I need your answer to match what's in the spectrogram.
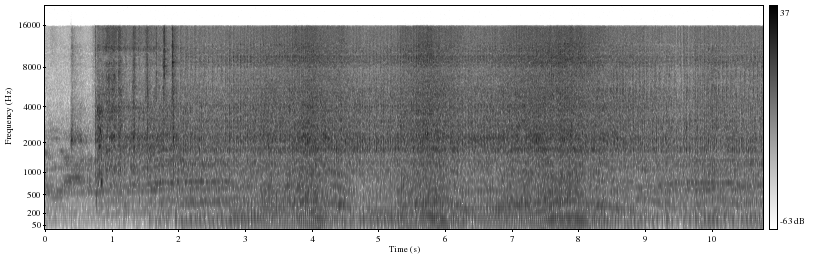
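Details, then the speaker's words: Scooter after engine rebuild, CVT rollers replaced, no power and dies off throttle, tops out at 50: coarse uneven mechanical clatter over exhaust; rough running attributed to worn camshaft. "oke suaranya kasar sekali ya kalau lepas gas mati"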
